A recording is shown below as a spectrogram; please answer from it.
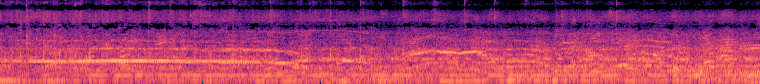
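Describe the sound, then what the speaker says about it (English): Crowd at an old-school pinup contest cheering and whooping for a contestant, a dense, steady roar of voices with shouts rising over it and continuous chatter throughout. "Let's give a big round of applause for the lovely Miss Maggie Rose."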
